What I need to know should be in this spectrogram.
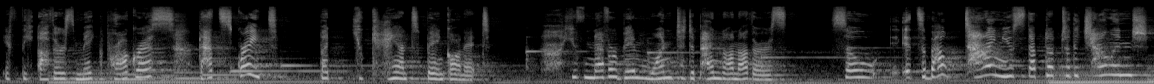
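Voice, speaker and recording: A woman voicing a plucky, flustered young female technician in an anime video game, often talking to herself. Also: high-pitched.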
